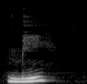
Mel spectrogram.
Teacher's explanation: We hold our breath very briefly and then we say me.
